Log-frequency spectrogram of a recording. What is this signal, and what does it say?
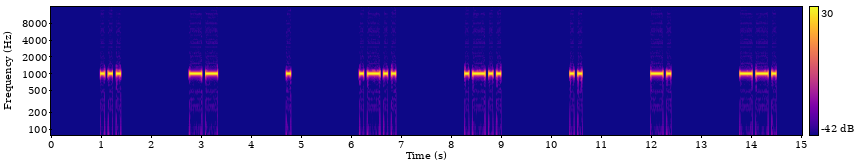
Morse code, heard as a keyed tone, about 15 wpm, spaced as for 5 wpm, 1000 Hz. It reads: SMELLING
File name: qotdfiles / 5wpm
